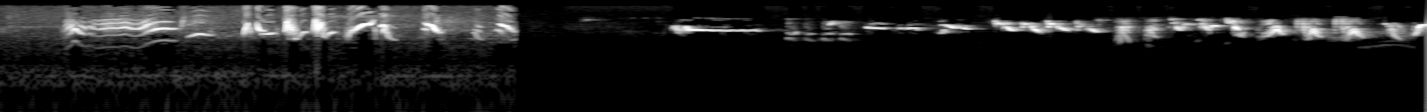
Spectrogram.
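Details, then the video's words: Lesser goldfinch singing a high, rapid twitter of sliding chirps and buzzy notes, broken by a one-second pause before a second run of quick varied notes; a faint low hum sits underneath the first half. "Jilguero Aliblanco Canto! Llamado! Sonido! - Lesser Goldfinch Song"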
